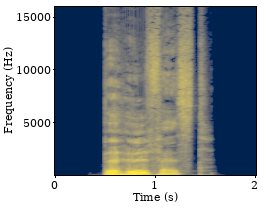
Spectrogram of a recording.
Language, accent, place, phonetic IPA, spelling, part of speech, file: German, Germany, Berlin, [bəˈhʏlfəst], behülfest, verb, De-behülfest.ogg
- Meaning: second-person singular subjunctive II of behelfen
